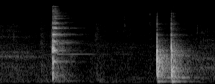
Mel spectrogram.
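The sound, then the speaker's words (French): Three sharp clinks of finely chopped ingredients and a utensil against a bowl already holding onions, one at first, then a quick pair a second later, with faint kitchen background and no talking. “Et je réserve dans le même bol que les oignons pour une question de pratique et de moins de vaisselle à faire après, ce qui n'est pas négligeable.”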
